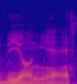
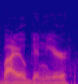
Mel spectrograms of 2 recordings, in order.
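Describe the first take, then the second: First: The word is not sounded out letter by letter. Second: The word is sounded out letter by letter. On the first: The speaker calls it right. "but it's Viognier" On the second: The speaker calls it wrong. "it looks like Viognier when you, if you read it uh, phonetically"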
